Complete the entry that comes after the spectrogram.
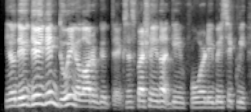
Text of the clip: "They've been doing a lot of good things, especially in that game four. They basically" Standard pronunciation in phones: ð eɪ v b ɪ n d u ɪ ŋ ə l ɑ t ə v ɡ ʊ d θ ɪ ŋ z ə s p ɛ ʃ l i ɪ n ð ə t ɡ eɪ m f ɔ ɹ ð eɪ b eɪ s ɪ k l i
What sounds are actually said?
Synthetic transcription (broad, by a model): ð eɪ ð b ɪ n d u ɪ ŋ ə l ɑ t ə v ɡ ʊ d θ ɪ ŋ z ə s p ɛ ʃ l i ɪ n ð ə t ɡ eɪ m f ɔ ɹ ð eɪ b eɪ s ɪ k l i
